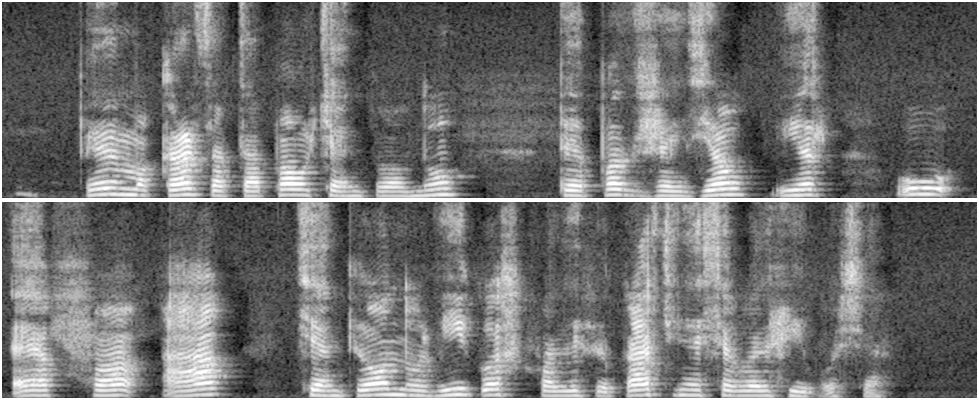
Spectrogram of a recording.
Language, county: Lithuanian, Šiauliai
